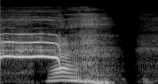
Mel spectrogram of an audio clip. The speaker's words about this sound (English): The breathing exercise was just screaming? Yes. When you scream, you breathe. That's what they say. You can't be screaming unless you're breathing.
